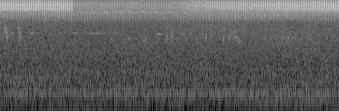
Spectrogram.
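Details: A steady, piercing high trill from male crickets, a signal to attract or court females or warn off rival males, thins for a couple of seconds mid-clip and then swells back, with scattered faint chirps.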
